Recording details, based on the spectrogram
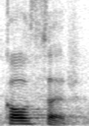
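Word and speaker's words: Kawthar: matches or not exactly it's actually an arabic name it's pronounced as kauthar and it is in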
